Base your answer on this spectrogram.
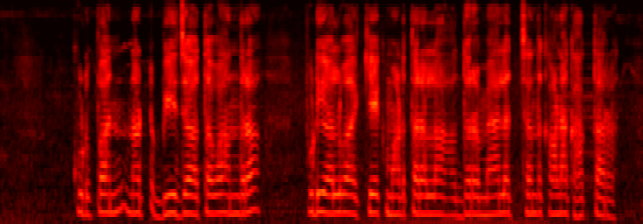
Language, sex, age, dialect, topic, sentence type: Kannada, male, 18-24, Northeastern, agriculture, statement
